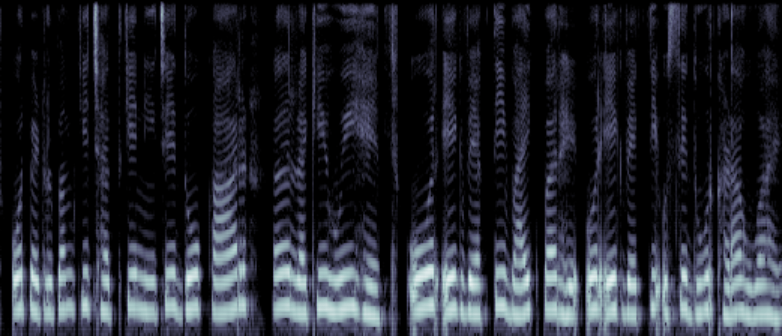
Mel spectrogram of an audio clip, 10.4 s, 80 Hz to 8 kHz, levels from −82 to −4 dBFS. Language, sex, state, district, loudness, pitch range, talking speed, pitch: Hindi, female, Maharashtra, Chandrapur, -22 LUFS, 225-255 Hz, 155 wpm, 235 Hz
